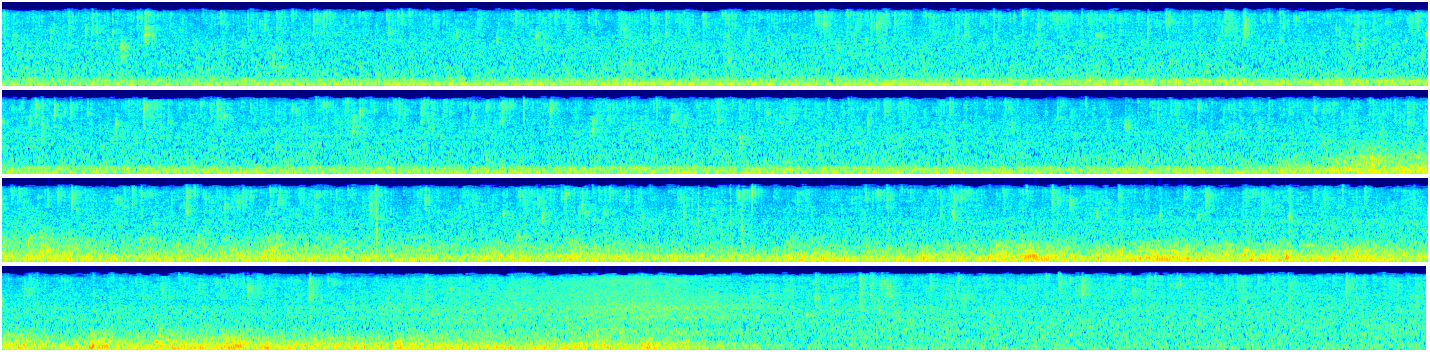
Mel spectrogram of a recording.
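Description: Steady rain falling during a thunderstorm, with thunder: a low rolling rumble at first, then about halfway through a louder peal of thunder that lasts about ten seconds before dying away.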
